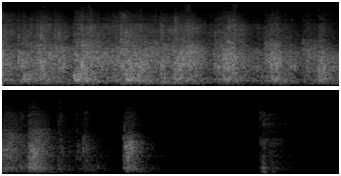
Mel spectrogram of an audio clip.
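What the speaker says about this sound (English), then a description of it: "Please appreciate them with another big round of applause." An audience at a formal ceremony claps in a round of applause that thins out over a few seconds and ends in a couple of isolated final claps.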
